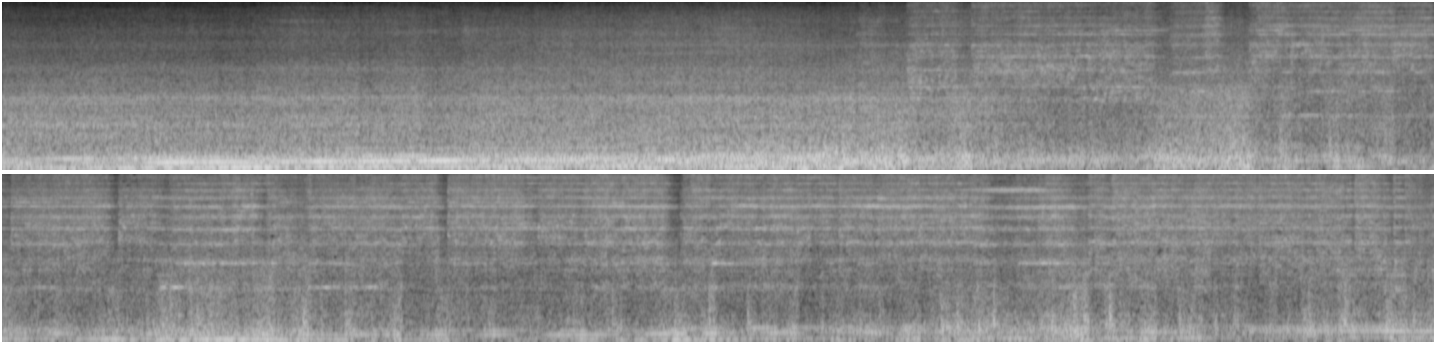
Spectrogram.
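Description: Diesel passenger trains at a station: an engine hum close by, joined about a third of the way in by high-pitched wheel squeal as trains move over curved track, the squeal lasting to the end.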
